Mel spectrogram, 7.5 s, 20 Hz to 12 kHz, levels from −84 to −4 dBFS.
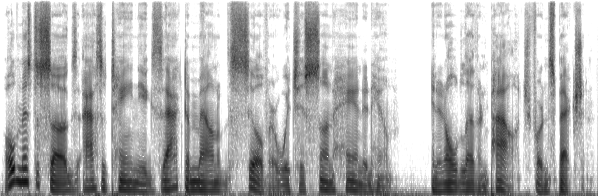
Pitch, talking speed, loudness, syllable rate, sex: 90 Hz, 175 wpm, -19 LUFS, 4.6 syllables/s, male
